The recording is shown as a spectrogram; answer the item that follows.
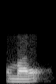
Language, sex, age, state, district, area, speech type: Dogri, male, 30-45, Jammu and Kashmir, Udhampur, rural, conversation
